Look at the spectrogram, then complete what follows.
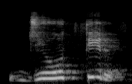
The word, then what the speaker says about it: ज्योतिर: ज्योतिर, ज्योतिर, जो य के ऊपर रा है वो यहाँ पर पहले बोला जाएगा।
